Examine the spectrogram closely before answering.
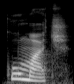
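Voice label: "кумач", Komi, female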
